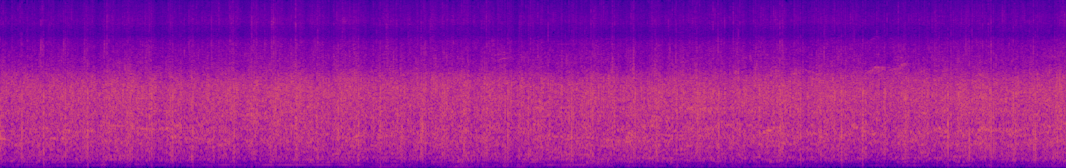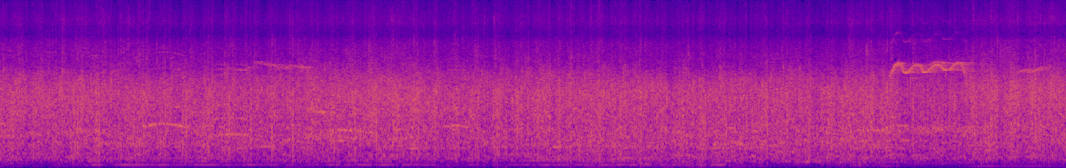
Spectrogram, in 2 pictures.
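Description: Theatre audience applauding steadily, a dense even clapping that does not let up.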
